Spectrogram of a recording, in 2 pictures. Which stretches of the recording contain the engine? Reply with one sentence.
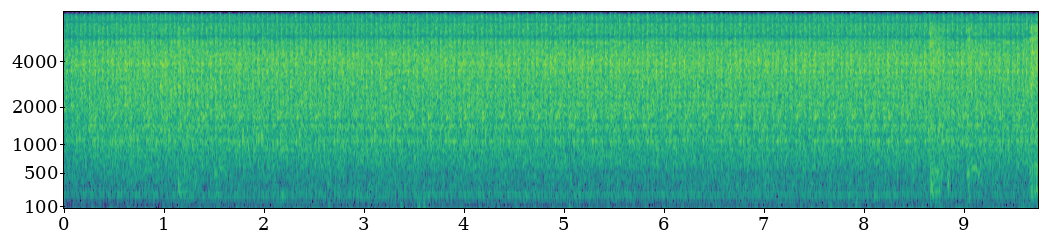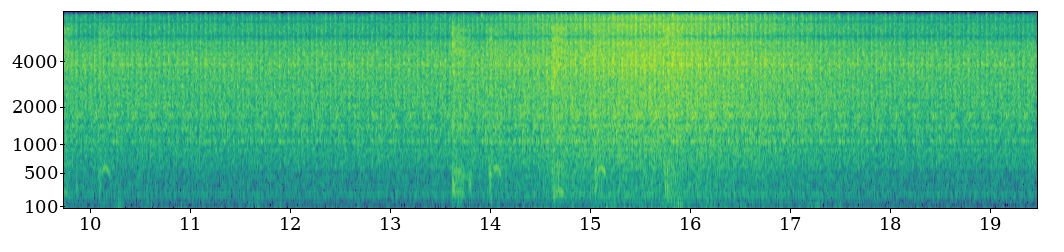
The engine can be heard from 0.0 to 19.4 s.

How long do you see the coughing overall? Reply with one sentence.
You can hear the coughing for 5 seconds altogether.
